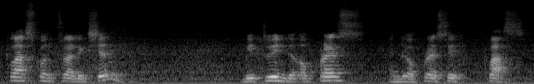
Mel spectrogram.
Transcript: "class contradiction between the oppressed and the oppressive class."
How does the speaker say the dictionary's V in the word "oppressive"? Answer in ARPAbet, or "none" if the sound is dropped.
F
